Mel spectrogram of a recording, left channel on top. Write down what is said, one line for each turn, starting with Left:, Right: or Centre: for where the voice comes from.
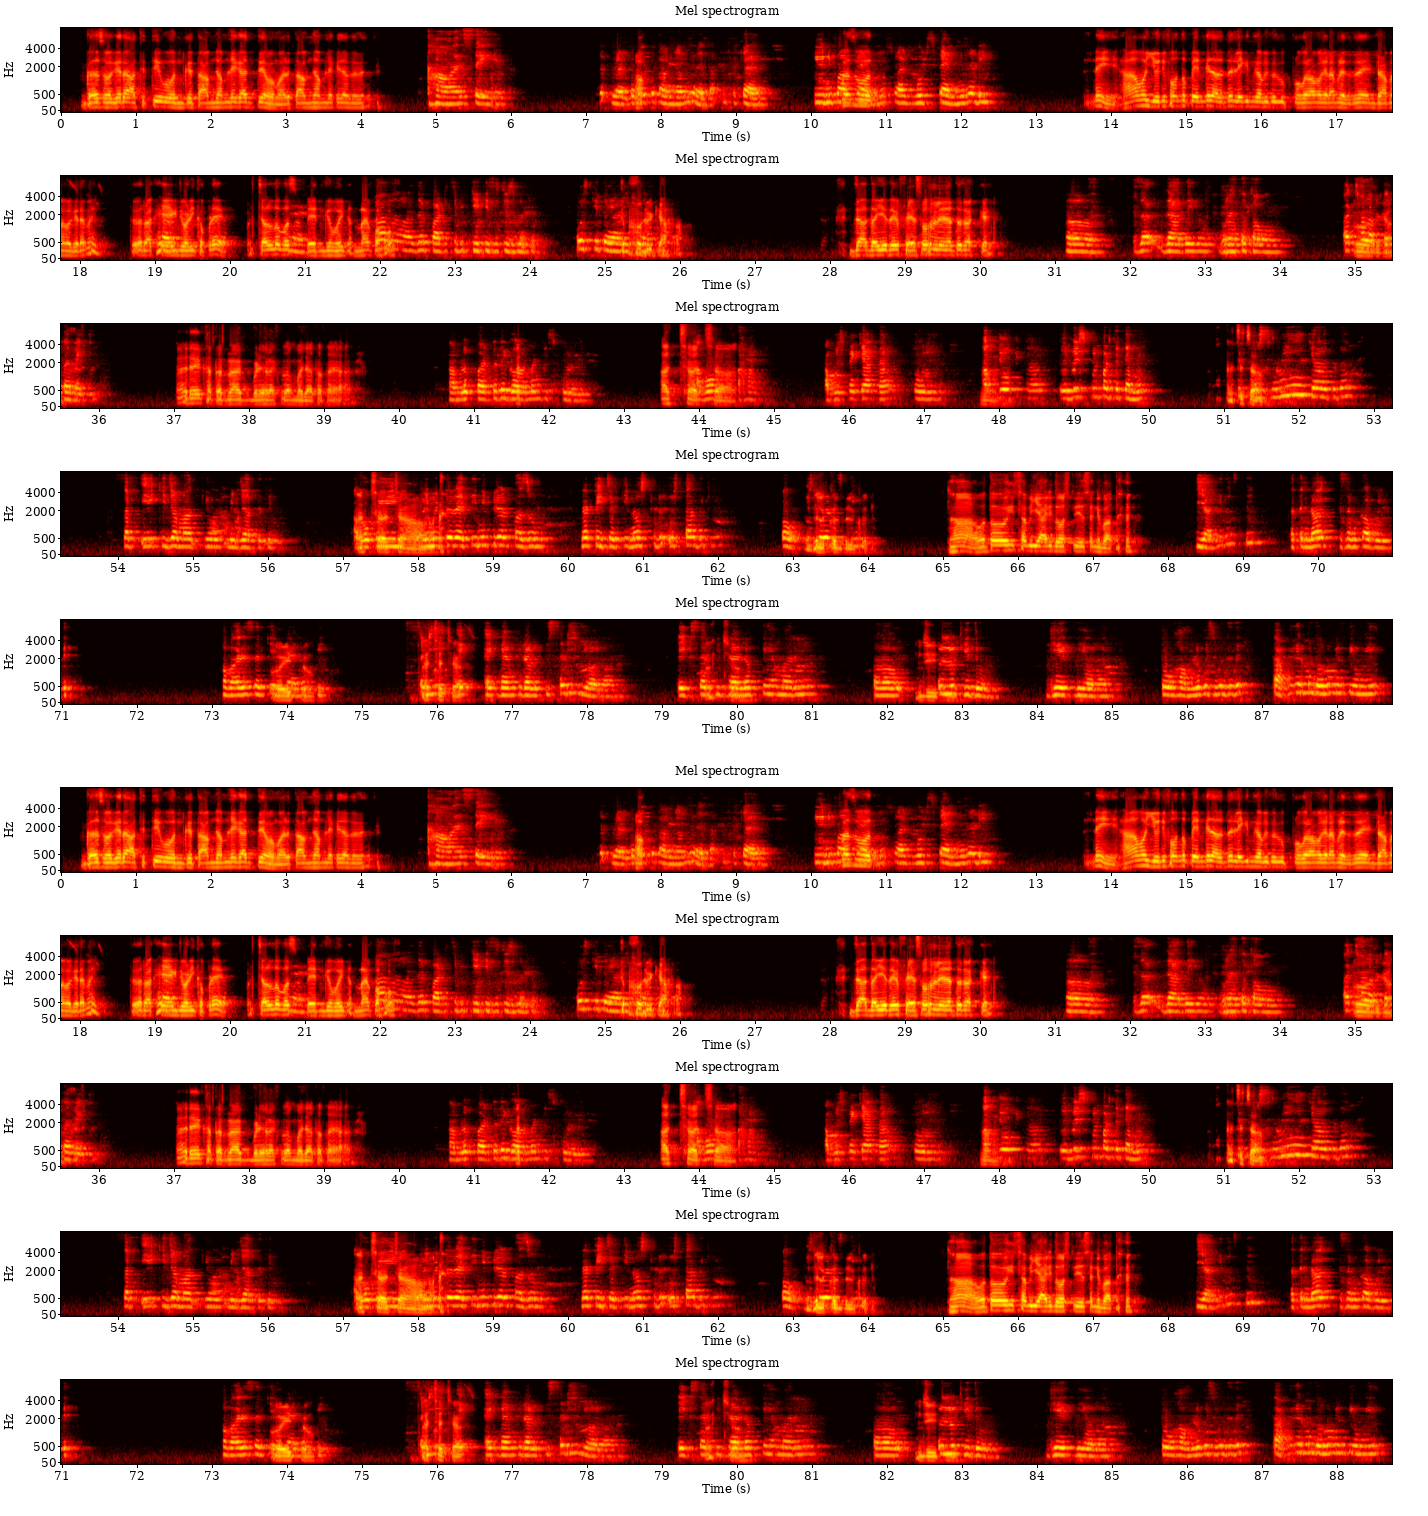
Right: گرلس وغیرہ آتی تھی وہ ان کے تم جام لے کے جات ت ہیں ہمارے تم جام لے کے جاتے تھے
Left: ہاں صحی ہے لڑکوں کا
Right: اب
Left: ا توم جام نہیں رہتا کیا ہے یونیفارم
Right: بس
Left: پہنے
Right: وہ
Left: شارٹ بوٹس پہنے گڑی
Right: نہیں ہاں وہ یونیفارم تو پہن کے جاتے تھے لیکن کبھی کوئی پروگرام وغیرہ میں رہتے تھے ڈرامے وغیرہ میں تو رکھے
Left: ہاں
Right: ایک جوڑی کپڑے اور چل دو بس
Left: ہاں
Right: پہن کے وہی کرنا ہے پرفم
Left: ہاں ہاں اگر پارٹیسپیٹ کیے کسی چیز میں تو اس کی تیاری سے
Right: اور
Left: جاتے
Right: کیا
Left: تھے
Right: ج جیادہ ہی یہ ت فیس واش لے جاتے رکھ کے
Left: ہاں زیادہ ہی رہتا تھا وہ اچھا
Right: اور
Left: لگتا
Right: کیا
Left: تھا لے کہ
Right: ارے خطرناک بڑھیا لگتا تھا مزہ آتا تھا یار
Left: ہم لوگ پڑھتے تھے گورنمنٹ
Right: ارے
Left: اسکول میں
Right: اچھا اچھا
Left: اب وہ ہاں اب اس میں کیا تھا تو
Right: ہاں
Left: اب جو بھی تھا اردو اسکول پڑھتے تھے ہم لوگ
Right: اچھا
Left: پھر
Right: اچھا
Left: اس میں کیا ہوتا تودا سب ایک ہی جماعت کے مل جاتے تھے ابو
Right: اچھا
Left: کوئی
Right: اچھا ہاں
Left: لمٹ تو ہے تین افریل پازن نہ ٹیچر کی نہ اس استاد کی او اسٹوڈینٹس
Right: بالکل
Left: کی
Right: بالکل ہاں وہ تو سب یاری دوستی جیسے نباتا ہے
Left: یاری دوستی خطرناک کسم کا بولتے ہمارے سر
Right: ہیں
Left: کی ایک
Right: وہی
Left: ڈائلگ
Right: تو
Left: تھی سڑی
Right: اچھا اچھا
Left: ایک ایک میم کی ڈائلگ ت پڑی اولاد ایک سر
Right: اچھا
Left: کی ڈائلگ تھی ہماری ا
Right: جی
Left: ال
Right: جی
Left: لوک د گت لی اورورات تو ہم لوگ اسی بندے دے کافی پھر میں دونوں ملتی ہوں گی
